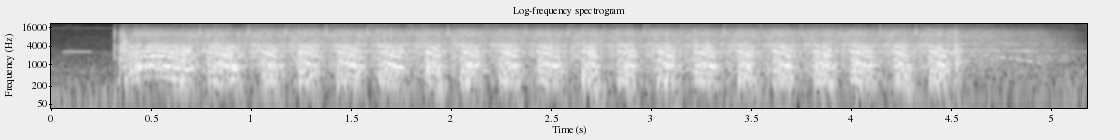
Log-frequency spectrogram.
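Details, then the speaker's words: Toyota Celica 22RE engine after gasket replacements, compression test while cranking on charged battery: steady, even cranking rhythm about 2.5 beats per second; cylinder one reads about 150 psi, healthy and even. "After a couple cranks, cylinder one is at about 150, which is pretty good."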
